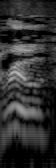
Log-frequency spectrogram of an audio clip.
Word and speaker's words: Ryu: He told everybody to call him Ryu, not Ryu.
